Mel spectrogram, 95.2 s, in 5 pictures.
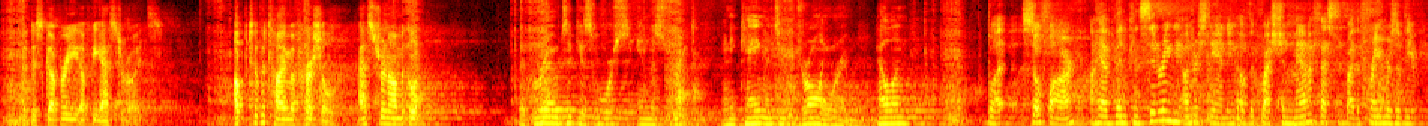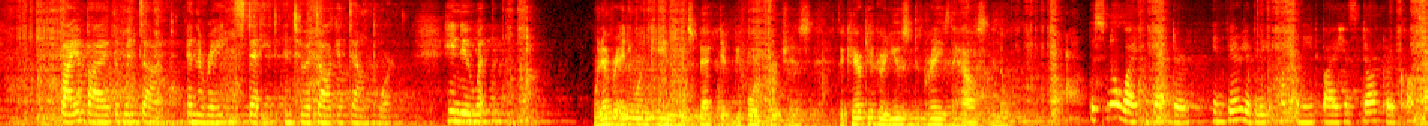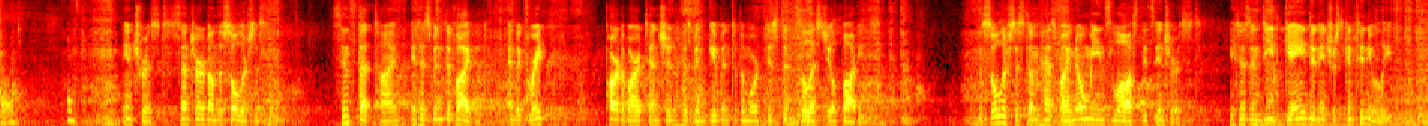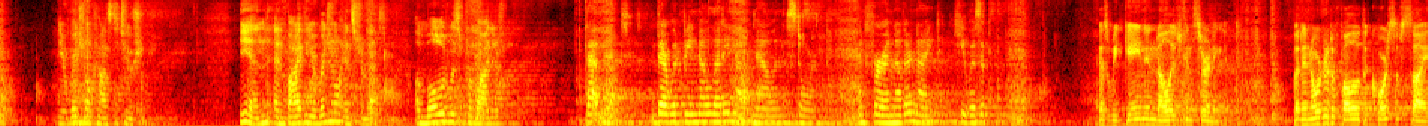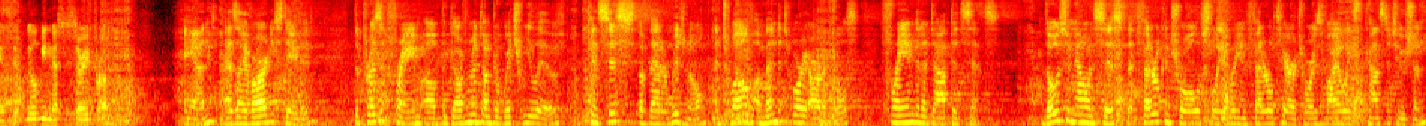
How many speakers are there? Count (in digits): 6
